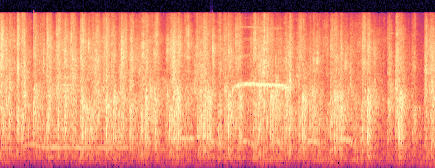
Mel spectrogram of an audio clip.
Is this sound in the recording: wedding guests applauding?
yes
